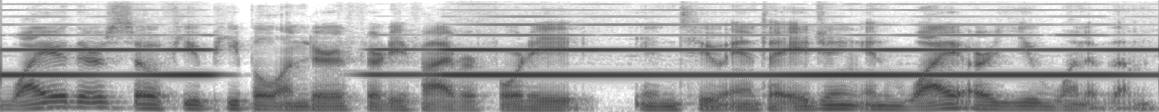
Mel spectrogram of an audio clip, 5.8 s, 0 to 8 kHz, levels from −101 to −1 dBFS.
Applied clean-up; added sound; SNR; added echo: none; Wind instrument, woodwind instrument; -5 dB; none.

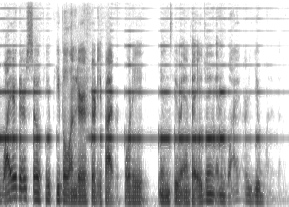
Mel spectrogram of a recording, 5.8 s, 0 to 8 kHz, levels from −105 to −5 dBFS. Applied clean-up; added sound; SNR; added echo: neural mask model RNNoise.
